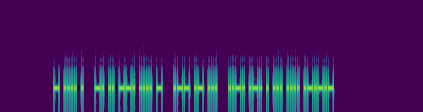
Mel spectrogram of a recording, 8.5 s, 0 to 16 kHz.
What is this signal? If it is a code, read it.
Morse code, heard as a keyed tone, about 34 wpm, 700 Hz. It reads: THE NIGHT WAS FRESH.
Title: Sentences from Top 1200 Words 35wpm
